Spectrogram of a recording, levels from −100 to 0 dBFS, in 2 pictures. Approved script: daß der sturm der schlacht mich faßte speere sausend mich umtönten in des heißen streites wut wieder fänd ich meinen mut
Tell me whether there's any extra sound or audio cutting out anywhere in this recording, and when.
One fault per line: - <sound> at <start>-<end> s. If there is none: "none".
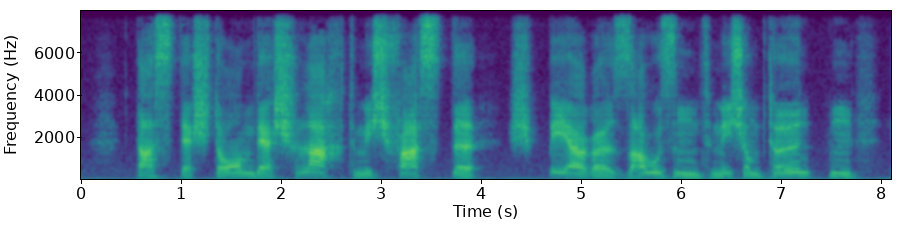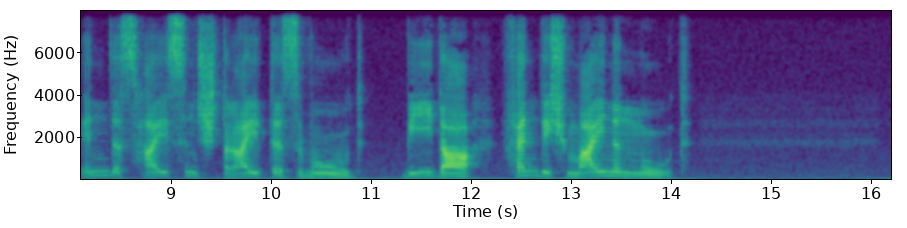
none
